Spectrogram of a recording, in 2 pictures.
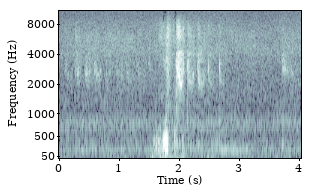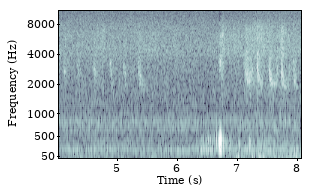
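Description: A small bird chattering in several quick runs of short, high ticking notes, with two louder short rustling thumps, about two seconds in and near seven seconds in.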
